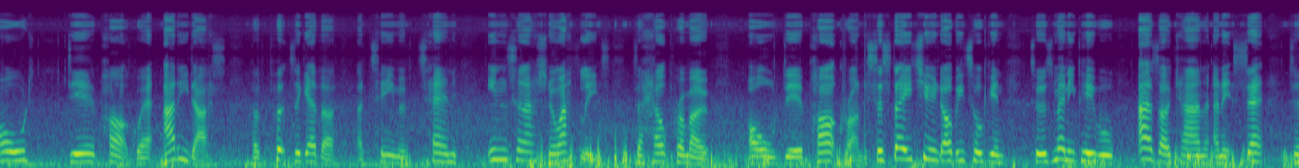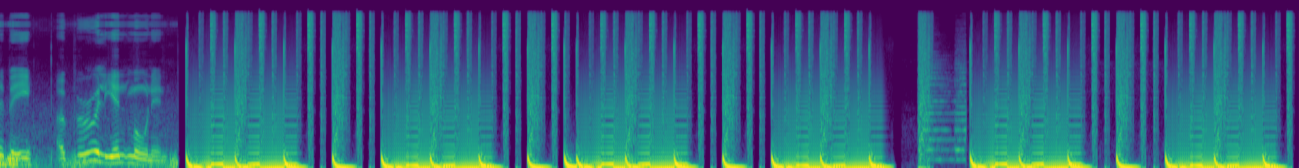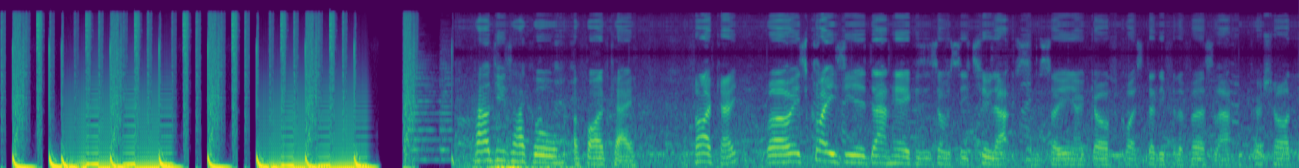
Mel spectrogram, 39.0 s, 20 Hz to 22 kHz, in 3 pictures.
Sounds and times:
Male speech, man speaking: 0.0 - 14.8, 30.6 - 38.9
Outside, urban or manmade: 0.0 - 38.9
Music: 14.9 - 30.7.

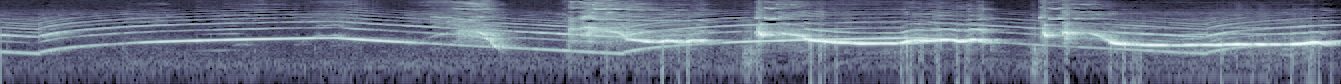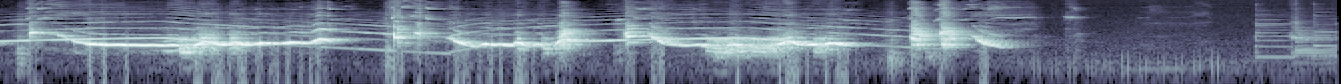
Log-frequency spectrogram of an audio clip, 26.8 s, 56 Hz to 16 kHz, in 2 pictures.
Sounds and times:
Police car (siren): 0.0 - 23.8
Bow-wow: 22.5 - 23.5
Yip: 22.5 - 24.3
Whimper (dog): 22.5 - 25.5
Music: 25.9 - 26.8.

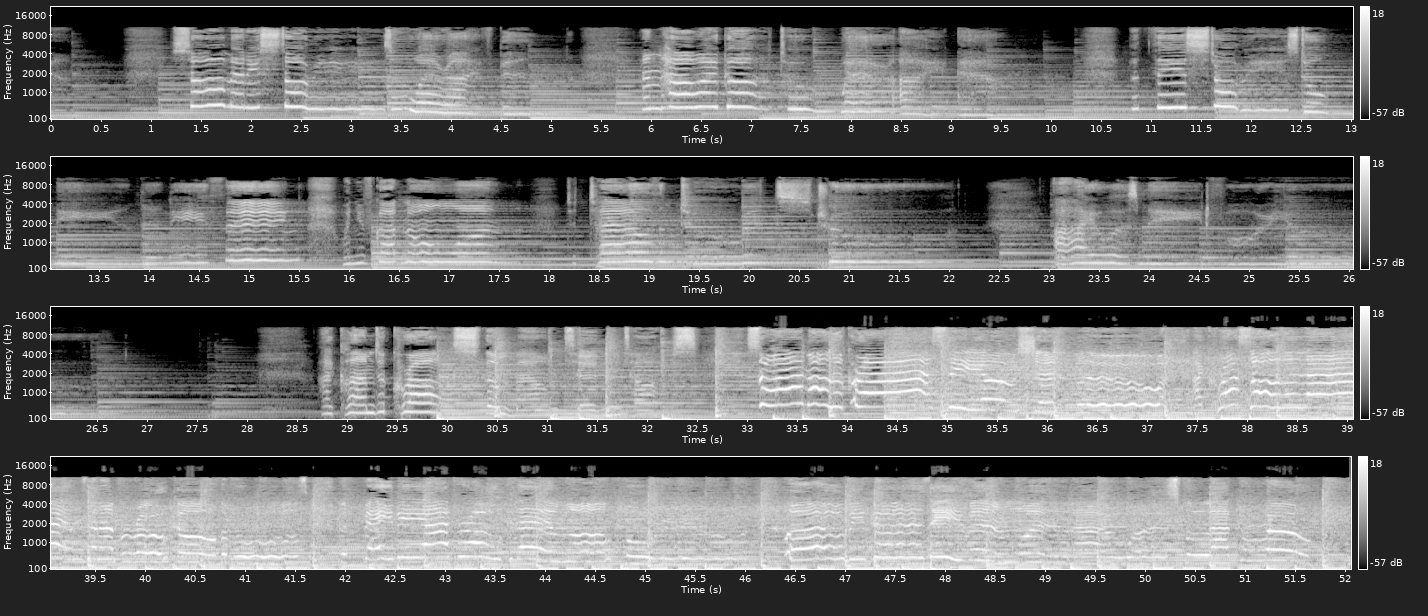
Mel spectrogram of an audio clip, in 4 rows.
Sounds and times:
Music: 0.0 - 52.0
Female singing: 1.2 - 5.0, 5.9 - 9.7, 10.8 - 22.0, 23.0 - 26.4, 28.8 - 52.0.

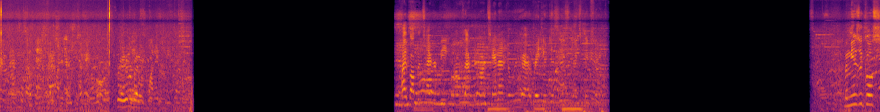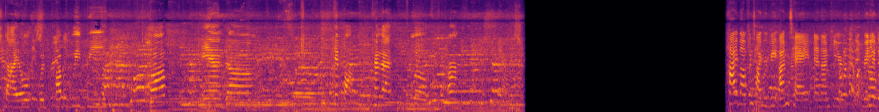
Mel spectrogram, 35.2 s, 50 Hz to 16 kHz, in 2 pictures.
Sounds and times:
Music: 7.9 - 12.2, 19.4 - 28.1.

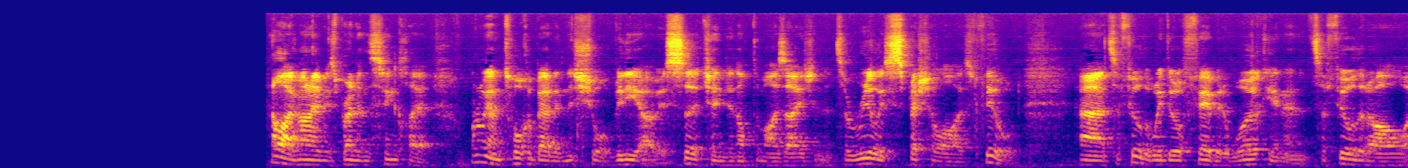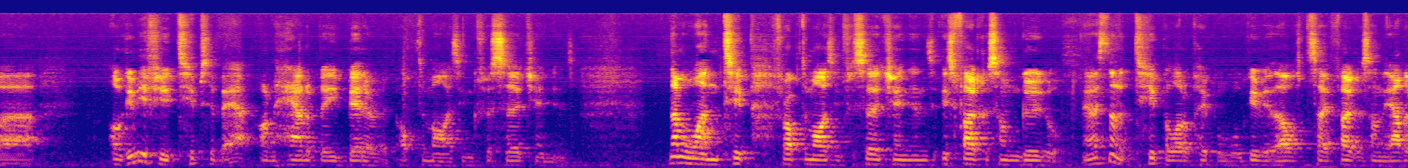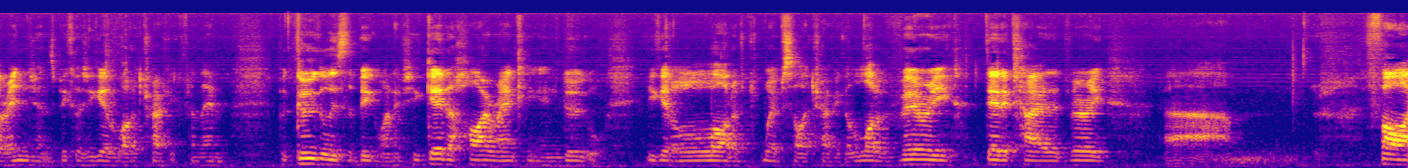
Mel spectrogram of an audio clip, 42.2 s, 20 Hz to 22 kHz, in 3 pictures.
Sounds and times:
Speech: 2.7 - 14.6, 15.2 - 19.9, 20.8 - 41.0, 41.8 - 42.2.

